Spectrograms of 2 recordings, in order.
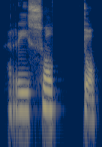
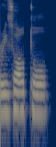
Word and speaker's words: risotto: So, when you see a double consonant, what you need to do is to try to hold the sound slightly longer. That's the easiest way to make a double sound consonant in Italian. Per esempio, let's do this here. Uh questa parola. This is risotto. Risotto. So, try It's not risoldo or risoto, risoto.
